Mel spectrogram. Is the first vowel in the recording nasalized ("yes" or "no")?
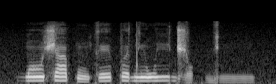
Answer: yes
